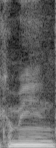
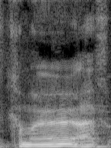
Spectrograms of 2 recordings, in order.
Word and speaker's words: Khmer: They pronounce it in Thai, they pronounce it Khmer. To be honest, I'm not sure how they even pronounce it in English, but I think it's Khmer.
